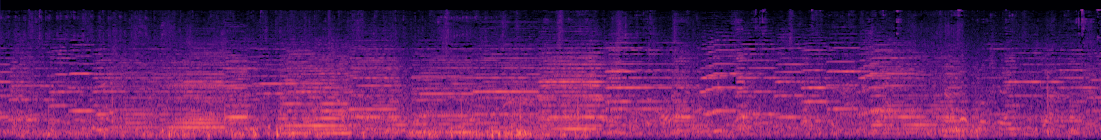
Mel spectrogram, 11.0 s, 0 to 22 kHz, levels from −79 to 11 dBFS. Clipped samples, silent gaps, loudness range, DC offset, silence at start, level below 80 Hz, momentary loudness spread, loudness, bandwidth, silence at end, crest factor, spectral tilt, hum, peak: under 0.1%; none; 3 LU; under 0.1%; 0 s; -52 dBFS; 6 LU; -21 LUFS; 16.5 kHz; 0 s; 16 dB; -5 dB/octave; none; -6 dBFS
